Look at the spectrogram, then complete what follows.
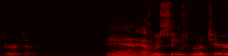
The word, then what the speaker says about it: Goethe: It looks like go with they or go with thee or whatever, but it's pronounced Goethe.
